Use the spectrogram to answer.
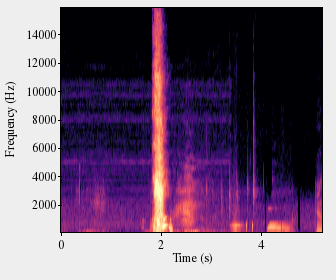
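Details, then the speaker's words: Female streamer during gameplay: a single loud, explosive sneeze, followed by brief mumbling and game sounds; sneezing. "Oh my god. I'm going to sneeze. Bless me. I'm blessed."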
